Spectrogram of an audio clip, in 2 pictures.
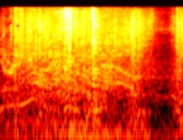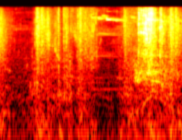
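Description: Video game spell blasts and hits crackle in quick bursts during a fight.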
